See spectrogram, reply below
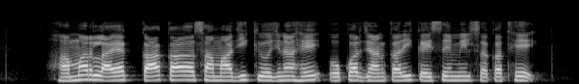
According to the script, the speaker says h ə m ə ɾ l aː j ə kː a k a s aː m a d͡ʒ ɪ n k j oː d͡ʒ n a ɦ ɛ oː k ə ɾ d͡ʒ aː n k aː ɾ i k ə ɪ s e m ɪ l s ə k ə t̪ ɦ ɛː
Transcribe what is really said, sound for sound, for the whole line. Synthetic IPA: h ə m ə ɾ l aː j ə kː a k a s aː m a d͡ʒ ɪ k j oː d͡ʒ n a ɦ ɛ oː k ə ɾ d͡ʒ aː n k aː ɾ i k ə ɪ s e m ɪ l s ə k ə t̪ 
